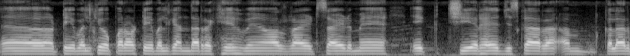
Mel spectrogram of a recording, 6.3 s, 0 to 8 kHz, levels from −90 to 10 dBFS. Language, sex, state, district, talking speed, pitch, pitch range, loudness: Hindi, male, Bihar, Katihar, 210 wpm, 150 Hz, 145-150 Hz, -14 LUFS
